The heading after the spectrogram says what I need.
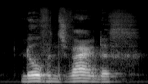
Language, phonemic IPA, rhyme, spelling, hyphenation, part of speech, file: Dutch, /ˌloː.vənsˈʋaːr.dəx/, -aːrdəx, lovenswaardig, lo‧vens‧waar‧dig, adjective, Nl-lovenswaardig.ogg
- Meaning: praiseworthy, commendable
